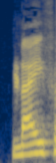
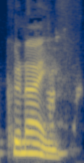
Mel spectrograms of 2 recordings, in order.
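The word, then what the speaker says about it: knife: K sound மாதிரி சுனாமிய tsunami டிசுனாமி அப்படி சொல்லுவோமா நைப் வந்து கினைப் அப்படின்னு சொல்லி கே ப்ரோனௌன்ஸ் பண்ணுவோமா இல்ல அப்படில்லாம் ப்ரோனௌன்ஸ்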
